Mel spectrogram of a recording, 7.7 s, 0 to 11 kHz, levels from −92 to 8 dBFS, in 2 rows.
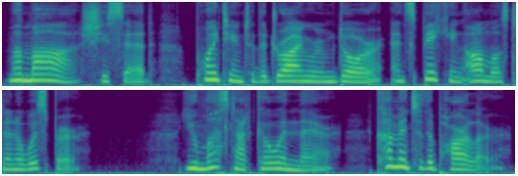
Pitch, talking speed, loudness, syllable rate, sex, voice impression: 215 Hz, 195 wpm, -18 LUFS, 5.4 syllables/s, female, very feminine, slightly young, slightly adult-like, very thin, tensed, slightly powerful, bright, very hard, very clear, fluent, cool, very intellectual, very refreshing, sincere, calm, friendly, reassuring, slightly unique, elegant, sweet, lively, slightly strict, slightly sharp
